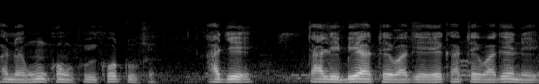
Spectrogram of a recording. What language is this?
Gujarati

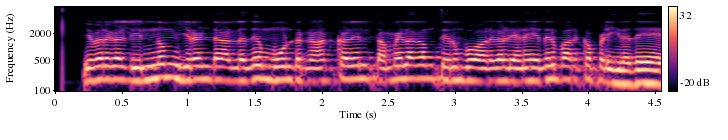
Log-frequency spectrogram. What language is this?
Tamil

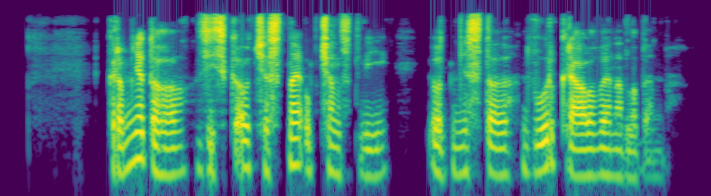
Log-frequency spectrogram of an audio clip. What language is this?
Czech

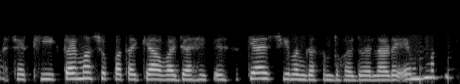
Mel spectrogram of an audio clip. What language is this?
Kashmiri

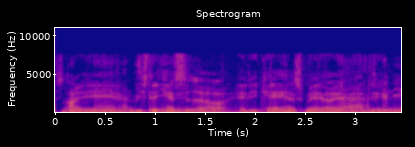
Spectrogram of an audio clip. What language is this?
Danish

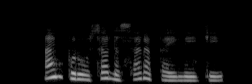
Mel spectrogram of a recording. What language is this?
Pashto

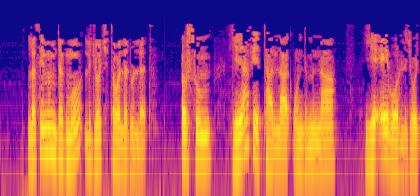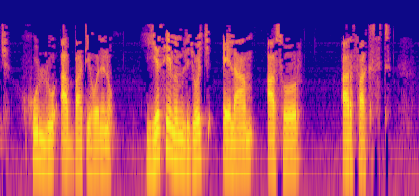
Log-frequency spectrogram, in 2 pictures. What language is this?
Amharic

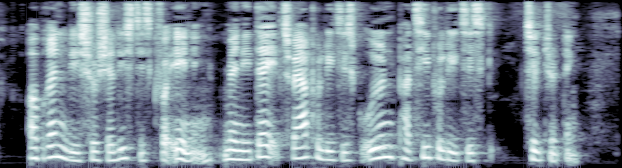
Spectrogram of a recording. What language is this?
Danish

